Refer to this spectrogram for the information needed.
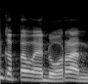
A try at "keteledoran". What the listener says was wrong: Tuh ada something wrong gitu antara L sama R.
